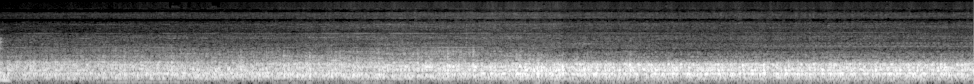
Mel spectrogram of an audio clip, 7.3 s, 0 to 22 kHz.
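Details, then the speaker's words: Indesit WIDXL126S washer-dryer found on the kerb, on a spin cycle test: loud, steady rumbling roar with a rough rattle building through the spin. Drum bearings badly worn. "the bearings are really bad yeah i think"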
